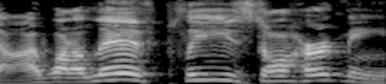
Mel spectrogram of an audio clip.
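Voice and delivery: high, drawn-out, desperate, begging scream. Describing aliens attacking, the speaker acts out the humans' plea: mock screaming plea.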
